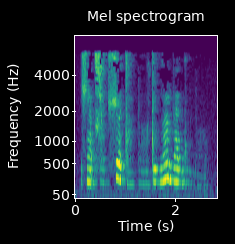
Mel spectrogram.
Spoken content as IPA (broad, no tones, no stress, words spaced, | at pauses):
ʃæ̃ʔɕɔ̤ʔʃœtɑ̤ pɔ̤ti ɡœ̃bæ ɡṳbɔ̤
